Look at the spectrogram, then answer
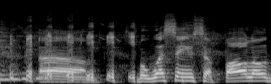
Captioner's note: laughing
